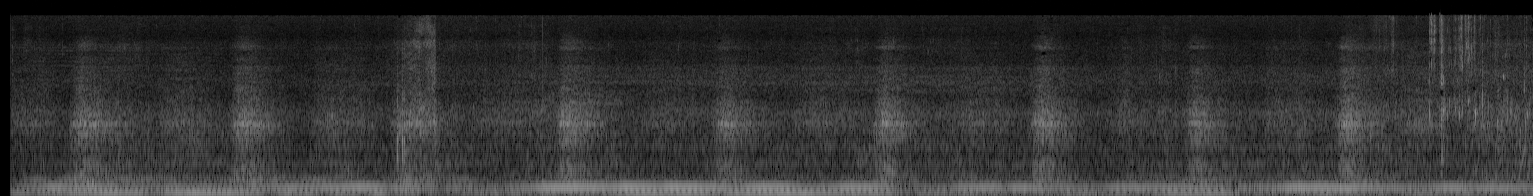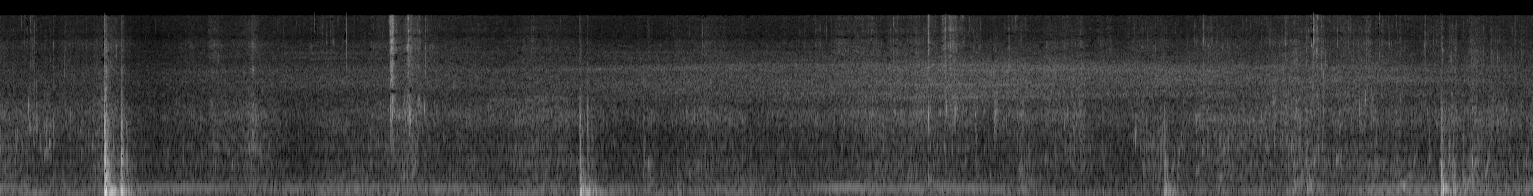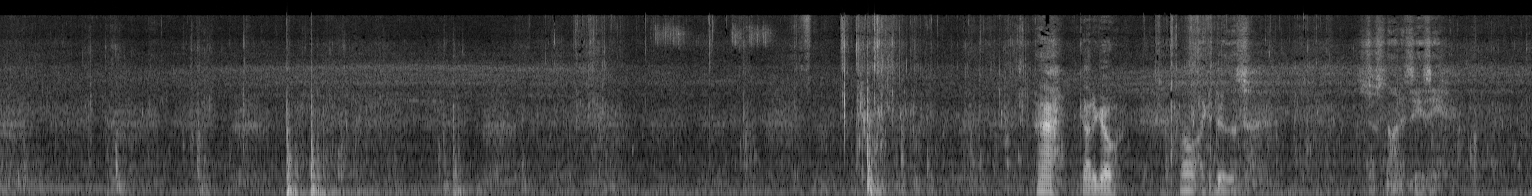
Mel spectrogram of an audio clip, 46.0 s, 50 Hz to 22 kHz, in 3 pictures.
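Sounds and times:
low hum: 0.1s - 45.9s
faint water noise: 0.2s - 45.9s
wooden knocks against canoe hull: 16.3s - 16.8s, 21.0s - 21.9s, 26.8s - 27.4s, 29.5s - 30.2s, 33.5s - 34.4s, 35.0s - 35.5s, 39.0s - 40.0s.

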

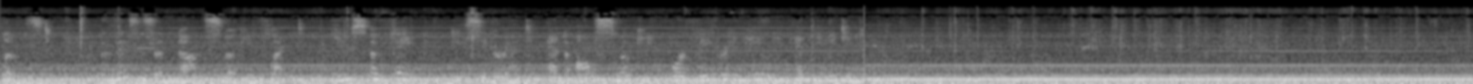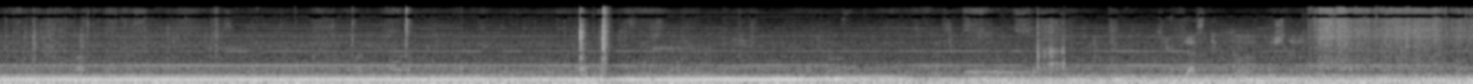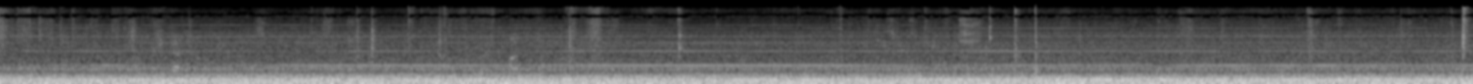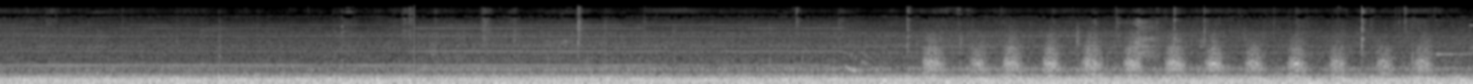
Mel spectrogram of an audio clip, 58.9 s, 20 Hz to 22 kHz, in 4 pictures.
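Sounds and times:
jet engines rumbling in cabin: 0.0s - 58.9s
rhythmic pulses: 52.9s - 58.9s.

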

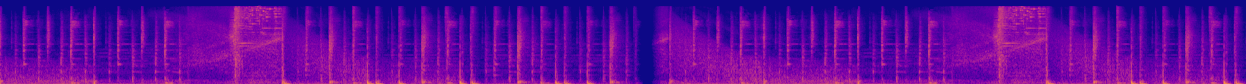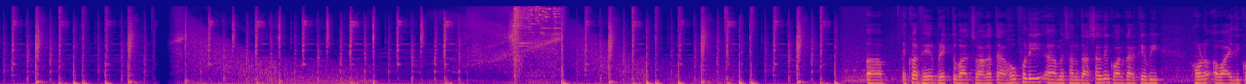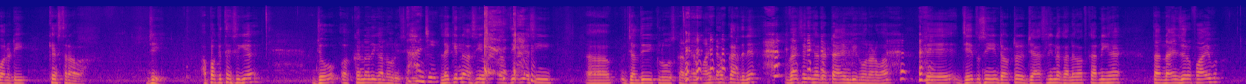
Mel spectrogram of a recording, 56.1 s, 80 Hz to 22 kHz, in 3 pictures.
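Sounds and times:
drum beat: 47.7s - 48.4s, 49.0s - 51.3s.

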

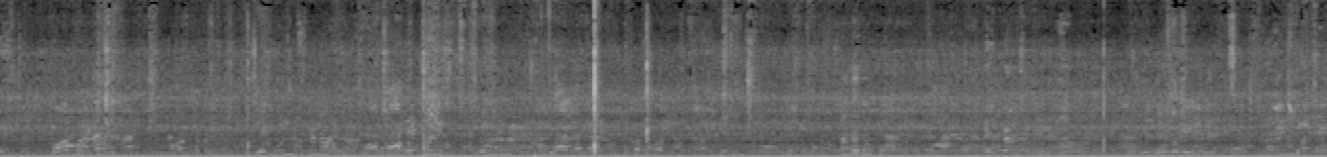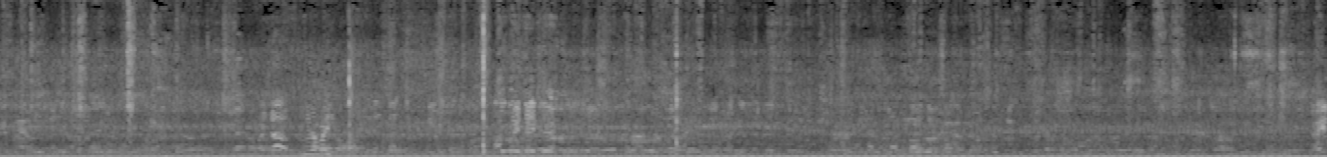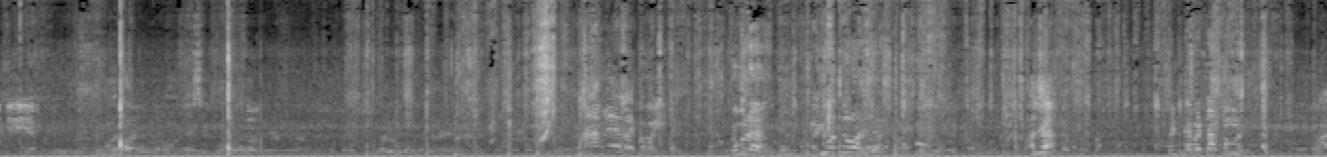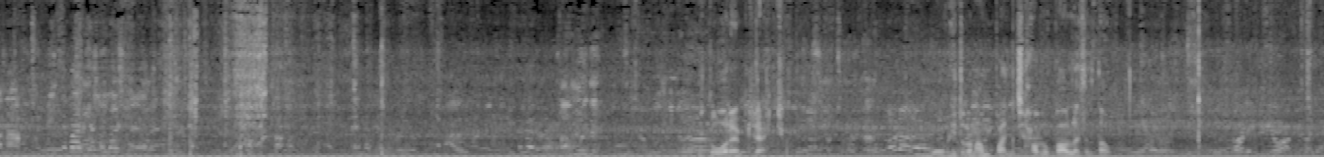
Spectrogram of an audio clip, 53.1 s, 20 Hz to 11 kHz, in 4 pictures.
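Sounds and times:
scattered voices: 0.0s - 53.0s
steady low hum: 0.0s - 53.0s.

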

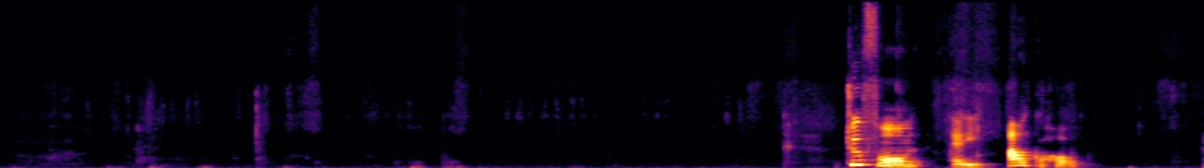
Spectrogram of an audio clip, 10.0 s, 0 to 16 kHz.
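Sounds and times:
felt-tip pen scratching on paper: 0.7s - 6.5s.

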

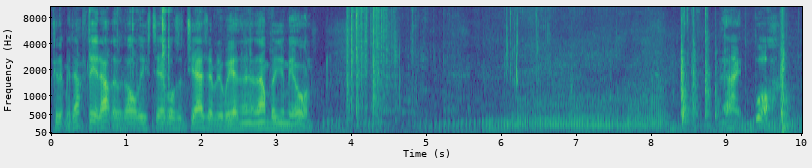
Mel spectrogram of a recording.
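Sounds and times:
vehicle engine passing: 5.2s - 10.0s.

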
